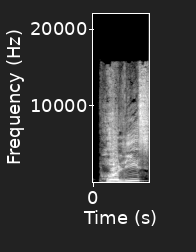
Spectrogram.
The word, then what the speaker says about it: police: پلیس که میدونید یعنی پلیس فقط تلفظش رو دقت بکنید و استرس درست رو باید روش القا بکنید چون پلیس نیست پلیس استرس روی بخش دوم و روی ال rarely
